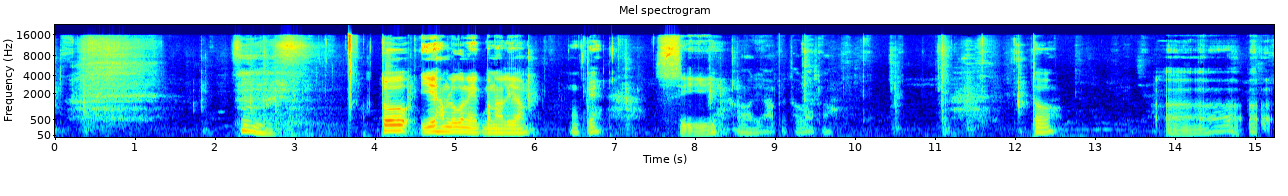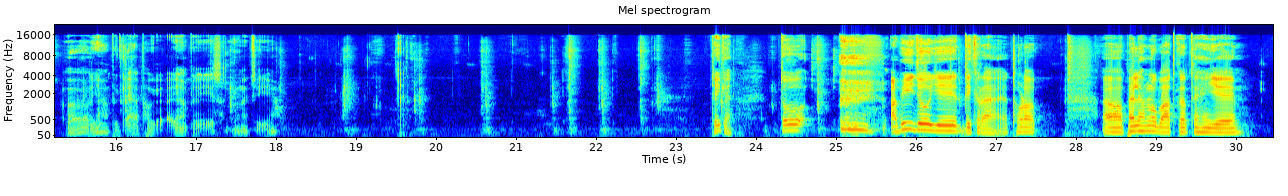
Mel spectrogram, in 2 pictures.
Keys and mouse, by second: 0.1-2.8 ctrl+middle drag, 2.8-4.5 shift+drag, 4.5-8.2 ctrl+middle drag, 8.2 c, 8.6-11.6 shift+drag, 11.6-16.3 ctrl+middle drag, 16.3-19.2 drag, 19.2 ctrl+middle click, 19.8-23.1 drag, 23.1-28.0 ctrl+middle drag.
